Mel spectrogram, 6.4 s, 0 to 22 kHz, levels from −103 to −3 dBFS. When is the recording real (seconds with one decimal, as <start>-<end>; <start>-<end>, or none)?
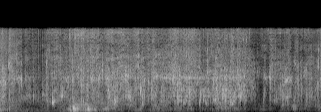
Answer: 3.4-5.0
